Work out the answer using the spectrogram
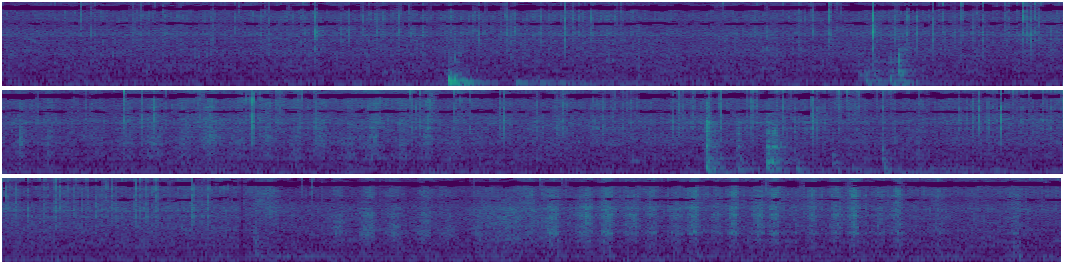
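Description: Faint crackling sizzle of an egg omelet cooking in a nonstick pan, broken by a few knocks of the cookware. The loudest knock comes about two seconds in, another just after four seconds, and a quick double knock around nine seconds.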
